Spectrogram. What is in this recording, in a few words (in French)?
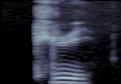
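"pluie", French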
